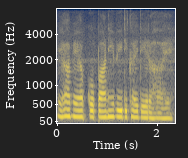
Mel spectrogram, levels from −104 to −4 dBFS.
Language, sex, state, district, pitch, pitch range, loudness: Hindi, female, Arunachal Pradesh, Lower Dibang Valley, 160 Hz, 145-170 Hz, -13 LUFS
